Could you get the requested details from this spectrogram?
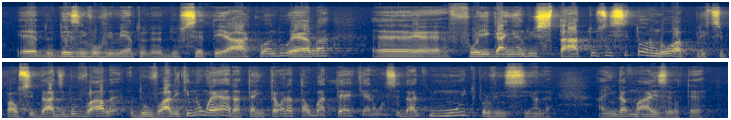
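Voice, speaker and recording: A man's fairly high voice with lively intonation at a moderate pace, plus audible room echo and noticeable background noise. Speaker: former mayor and cultural council member. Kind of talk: interview reminiscence. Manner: halting, with many fillers.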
